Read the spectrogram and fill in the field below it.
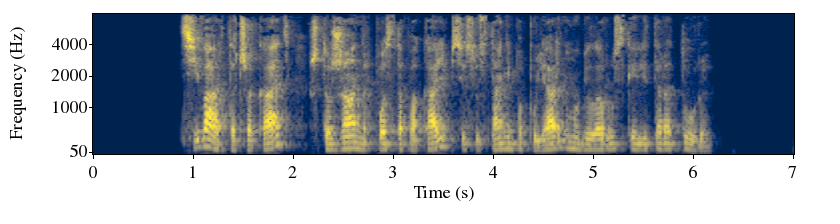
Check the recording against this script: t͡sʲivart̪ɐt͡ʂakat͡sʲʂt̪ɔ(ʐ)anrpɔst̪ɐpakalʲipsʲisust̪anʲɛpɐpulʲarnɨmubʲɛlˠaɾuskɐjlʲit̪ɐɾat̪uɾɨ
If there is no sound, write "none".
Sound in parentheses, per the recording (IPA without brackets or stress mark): ʐ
